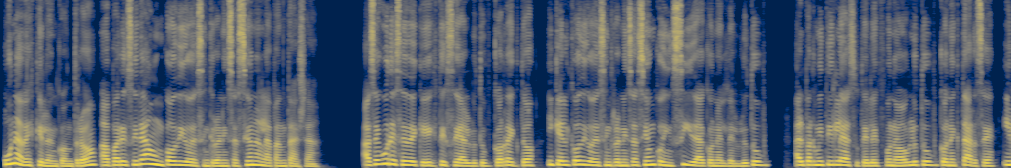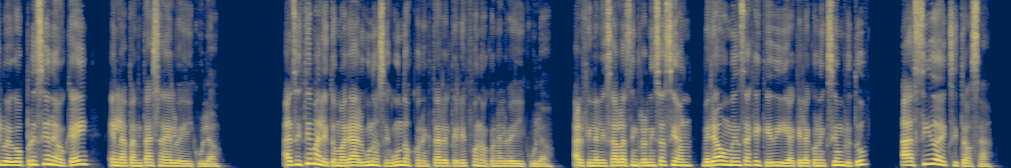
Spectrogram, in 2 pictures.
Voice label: local spanish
